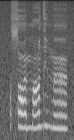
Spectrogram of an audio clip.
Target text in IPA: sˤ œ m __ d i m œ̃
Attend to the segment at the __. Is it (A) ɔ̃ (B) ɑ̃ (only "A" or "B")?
B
